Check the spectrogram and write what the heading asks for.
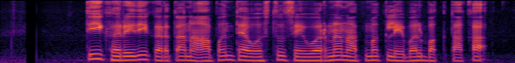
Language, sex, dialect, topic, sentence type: Marathi, male, Standard Marathi, banking, statement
